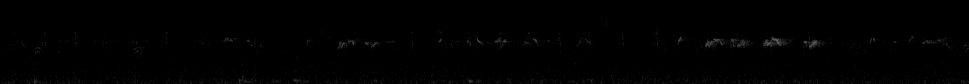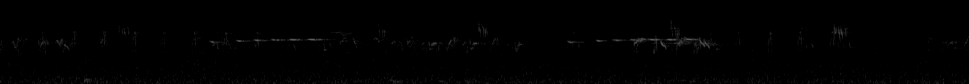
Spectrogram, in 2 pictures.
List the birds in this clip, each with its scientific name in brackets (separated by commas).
Sulphur-breasted Bushshrike (Telophorus sulfureopectus), Common Bulbul (Pycnonotus barbatus)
